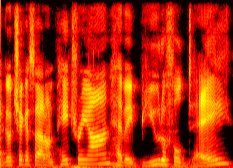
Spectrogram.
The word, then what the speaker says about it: Patreon: that we have a Patreon now, and it's very exciting. I just pronounced it Patreon, but it's actually Patreon.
